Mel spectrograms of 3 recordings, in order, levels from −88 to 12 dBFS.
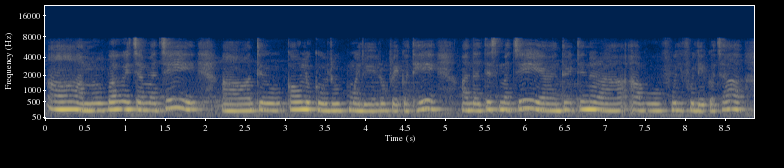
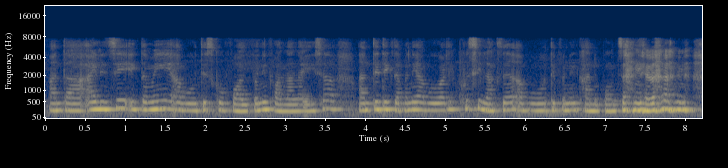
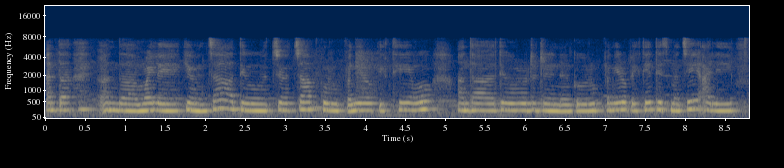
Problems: constant background noise, continuous background conversations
